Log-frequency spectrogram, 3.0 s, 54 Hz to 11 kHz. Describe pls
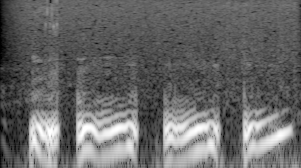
Someone was rather hungry.
Recorded with Zoom H4n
